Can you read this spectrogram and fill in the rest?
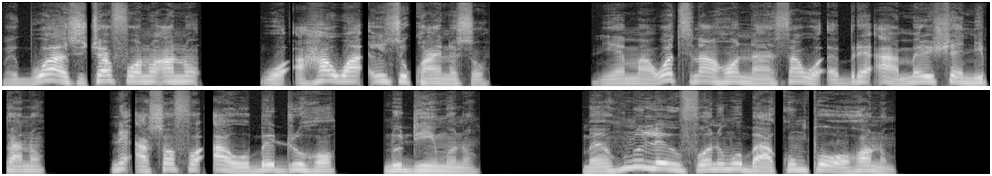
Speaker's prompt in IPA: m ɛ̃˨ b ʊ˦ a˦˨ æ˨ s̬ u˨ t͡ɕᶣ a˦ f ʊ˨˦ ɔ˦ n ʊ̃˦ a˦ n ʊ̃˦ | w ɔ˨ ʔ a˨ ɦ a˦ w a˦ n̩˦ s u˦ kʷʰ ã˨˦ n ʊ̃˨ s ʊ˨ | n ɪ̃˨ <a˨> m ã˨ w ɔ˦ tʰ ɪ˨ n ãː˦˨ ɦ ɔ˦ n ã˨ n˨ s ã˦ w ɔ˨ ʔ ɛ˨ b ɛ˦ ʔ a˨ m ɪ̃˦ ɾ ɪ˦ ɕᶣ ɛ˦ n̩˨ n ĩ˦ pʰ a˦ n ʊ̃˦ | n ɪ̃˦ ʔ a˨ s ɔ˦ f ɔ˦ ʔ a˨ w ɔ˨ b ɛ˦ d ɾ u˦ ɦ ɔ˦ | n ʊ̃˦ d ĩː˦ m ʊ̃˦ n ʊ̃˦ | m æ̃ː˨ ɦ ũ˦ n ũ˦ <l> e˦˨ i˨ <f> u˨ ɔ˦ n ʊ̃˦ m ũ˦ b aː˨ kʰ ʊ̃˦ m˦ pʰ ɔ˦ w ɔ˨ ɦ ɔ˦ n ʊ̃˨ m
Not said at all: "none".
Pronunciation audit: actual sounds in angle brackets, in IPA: ɛ˨, l, f

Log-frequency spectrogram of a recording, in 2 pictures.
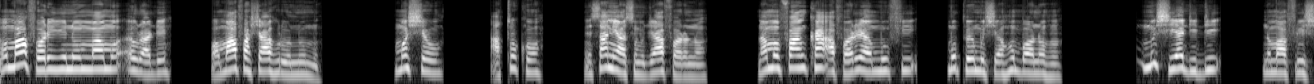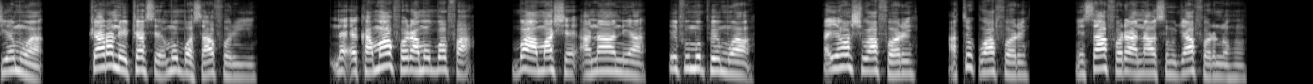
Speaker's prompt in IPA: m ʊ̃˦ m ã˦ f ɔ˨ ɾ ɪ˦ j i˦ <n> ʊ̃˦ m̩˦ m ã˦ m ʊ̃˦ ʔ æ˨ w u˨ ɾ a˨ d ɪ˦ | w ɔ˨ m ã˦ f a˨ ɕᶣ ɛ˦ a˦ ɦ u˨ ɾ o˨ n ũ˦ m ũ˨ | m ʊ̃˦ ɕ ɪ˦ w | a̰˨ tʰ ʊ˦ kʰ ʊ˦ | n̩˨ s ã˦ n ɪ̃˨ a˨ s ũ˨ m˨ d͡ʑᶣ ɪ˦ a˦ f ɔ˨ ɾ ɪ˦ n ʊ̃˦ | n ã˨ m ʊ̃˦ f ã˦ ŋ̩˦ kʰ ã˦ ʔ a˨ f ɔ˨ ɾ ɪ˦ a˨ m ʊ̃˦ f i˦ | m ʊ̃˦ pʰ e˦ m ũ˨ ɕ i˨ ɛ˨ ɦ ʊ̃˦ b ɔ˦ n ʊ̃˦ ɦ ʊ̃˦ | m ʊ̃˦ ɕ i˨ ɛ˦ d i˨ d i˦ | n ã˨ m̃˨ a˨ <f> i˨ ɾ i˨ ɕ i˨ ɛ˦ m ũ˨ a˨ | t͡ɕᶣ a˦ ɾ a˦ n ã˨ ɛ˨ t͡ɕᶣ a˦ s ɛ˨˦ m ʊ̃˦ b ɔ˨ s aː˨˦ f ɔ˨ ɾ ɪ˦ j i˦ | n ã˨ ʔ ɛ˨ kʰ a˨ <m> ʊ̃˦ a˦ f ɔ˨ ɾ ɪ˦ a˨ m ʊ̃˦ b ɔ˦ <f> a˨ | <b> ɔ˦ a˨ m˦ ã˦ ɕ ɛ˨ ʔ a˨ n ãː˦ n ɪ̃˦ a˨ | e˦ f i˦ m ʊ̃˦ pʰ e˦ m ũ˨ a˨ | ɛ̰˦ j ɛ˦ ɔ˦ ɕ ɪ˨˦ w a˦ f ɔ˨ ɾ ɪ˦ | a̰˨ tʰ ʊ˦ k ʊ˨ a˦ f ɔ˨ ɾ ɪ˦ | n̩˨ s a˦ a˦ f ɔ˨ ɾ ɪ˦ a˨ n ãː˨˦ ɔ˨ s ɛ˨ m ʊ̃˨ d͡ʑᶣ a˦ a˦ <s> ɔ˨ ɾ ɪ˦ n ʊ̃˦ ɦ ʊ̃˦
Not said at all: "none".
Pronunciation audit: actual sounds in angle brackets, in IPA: n, f, m, f, b, f

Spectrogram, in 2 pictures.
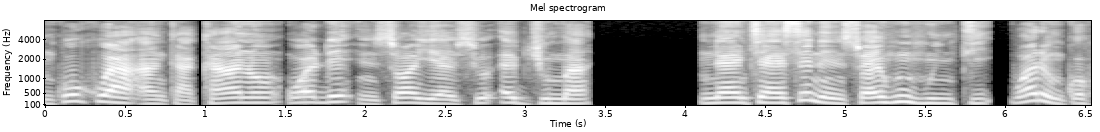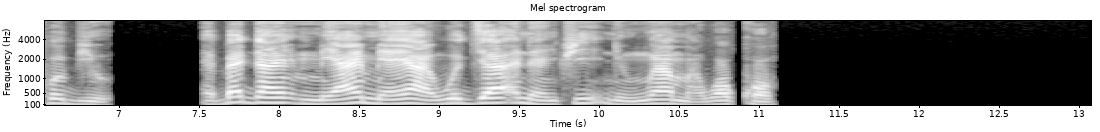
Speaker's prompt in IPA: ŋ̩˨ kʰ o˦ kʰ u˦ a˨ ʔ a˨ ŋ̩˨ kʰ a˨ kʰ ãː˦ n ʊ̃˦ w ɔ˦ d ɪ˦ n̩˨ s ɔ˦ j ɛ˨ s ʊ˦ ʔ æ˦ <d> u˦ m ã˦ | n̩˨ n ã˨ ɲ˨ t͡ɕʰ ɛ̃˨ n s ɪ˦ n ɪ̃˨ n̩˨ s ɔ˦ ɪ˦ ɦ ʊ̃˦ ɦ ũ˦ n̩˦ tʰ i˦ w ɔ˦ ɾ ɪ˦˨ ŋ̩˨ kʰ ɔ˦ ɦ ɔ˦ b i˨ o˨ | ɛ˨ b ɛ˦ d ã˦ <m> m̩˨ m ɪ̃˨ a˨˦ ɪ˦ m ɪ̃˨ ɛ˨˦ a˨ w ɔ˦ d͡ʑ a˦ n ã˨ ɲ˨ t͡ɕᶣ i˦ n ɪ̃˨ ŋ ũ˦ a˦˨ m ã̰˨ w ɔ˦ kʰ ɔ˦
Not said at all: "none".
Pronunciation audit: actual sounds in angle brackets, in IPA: d͡ʑ, n

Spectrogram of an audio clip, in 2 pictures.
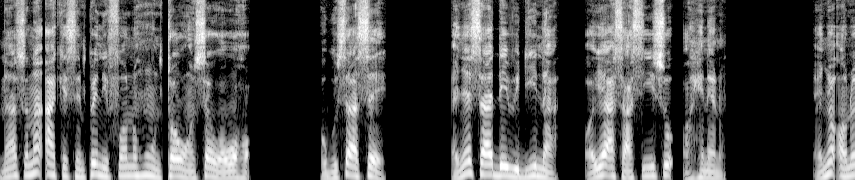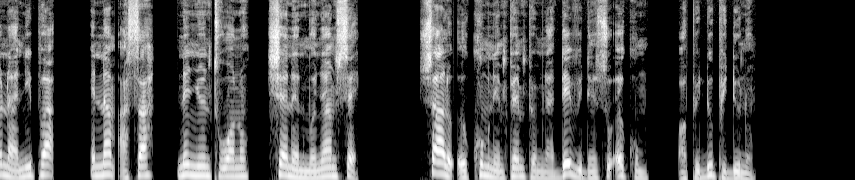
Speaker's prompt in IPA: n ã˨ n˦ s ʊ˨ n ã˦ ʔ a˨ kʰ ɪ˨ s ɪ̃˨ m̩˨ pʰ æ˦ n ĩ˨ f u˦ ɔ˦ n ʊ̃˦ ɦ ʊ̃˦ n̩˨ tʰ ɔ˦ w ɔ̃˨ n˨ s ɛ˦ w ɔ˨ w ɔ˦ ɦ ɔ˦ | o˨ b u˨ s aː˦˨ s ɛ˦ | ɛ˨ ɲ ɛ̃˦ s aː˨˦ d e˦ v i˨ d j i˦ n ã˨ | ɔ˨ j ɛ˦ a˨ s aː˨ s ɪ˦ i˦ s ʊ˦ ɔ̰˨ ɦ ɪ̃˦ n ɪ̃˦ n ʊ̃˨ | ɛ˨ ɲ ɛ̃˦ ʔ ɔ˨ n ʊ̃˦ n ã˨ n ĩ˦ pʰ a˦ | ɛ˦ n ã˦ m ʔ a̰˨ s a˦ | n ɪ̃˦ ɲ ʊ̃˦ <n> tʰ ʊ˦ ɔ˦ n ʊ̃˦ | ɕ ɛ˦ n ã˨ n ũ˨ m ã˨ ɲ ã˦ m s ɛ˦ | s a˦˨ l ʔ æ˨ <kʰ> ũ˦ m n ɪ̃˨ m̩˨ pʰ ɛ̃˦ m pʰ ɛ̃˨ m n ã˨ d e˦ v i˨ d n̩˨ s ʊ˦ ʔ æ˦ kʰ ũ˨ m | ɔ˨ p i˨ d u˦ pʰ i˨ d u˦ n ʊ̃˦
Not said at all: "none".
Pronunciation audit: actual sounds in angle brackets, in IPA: n, kʰ

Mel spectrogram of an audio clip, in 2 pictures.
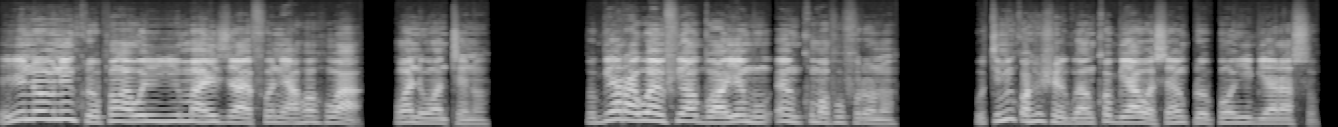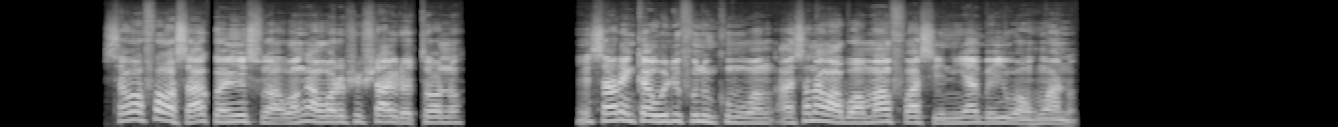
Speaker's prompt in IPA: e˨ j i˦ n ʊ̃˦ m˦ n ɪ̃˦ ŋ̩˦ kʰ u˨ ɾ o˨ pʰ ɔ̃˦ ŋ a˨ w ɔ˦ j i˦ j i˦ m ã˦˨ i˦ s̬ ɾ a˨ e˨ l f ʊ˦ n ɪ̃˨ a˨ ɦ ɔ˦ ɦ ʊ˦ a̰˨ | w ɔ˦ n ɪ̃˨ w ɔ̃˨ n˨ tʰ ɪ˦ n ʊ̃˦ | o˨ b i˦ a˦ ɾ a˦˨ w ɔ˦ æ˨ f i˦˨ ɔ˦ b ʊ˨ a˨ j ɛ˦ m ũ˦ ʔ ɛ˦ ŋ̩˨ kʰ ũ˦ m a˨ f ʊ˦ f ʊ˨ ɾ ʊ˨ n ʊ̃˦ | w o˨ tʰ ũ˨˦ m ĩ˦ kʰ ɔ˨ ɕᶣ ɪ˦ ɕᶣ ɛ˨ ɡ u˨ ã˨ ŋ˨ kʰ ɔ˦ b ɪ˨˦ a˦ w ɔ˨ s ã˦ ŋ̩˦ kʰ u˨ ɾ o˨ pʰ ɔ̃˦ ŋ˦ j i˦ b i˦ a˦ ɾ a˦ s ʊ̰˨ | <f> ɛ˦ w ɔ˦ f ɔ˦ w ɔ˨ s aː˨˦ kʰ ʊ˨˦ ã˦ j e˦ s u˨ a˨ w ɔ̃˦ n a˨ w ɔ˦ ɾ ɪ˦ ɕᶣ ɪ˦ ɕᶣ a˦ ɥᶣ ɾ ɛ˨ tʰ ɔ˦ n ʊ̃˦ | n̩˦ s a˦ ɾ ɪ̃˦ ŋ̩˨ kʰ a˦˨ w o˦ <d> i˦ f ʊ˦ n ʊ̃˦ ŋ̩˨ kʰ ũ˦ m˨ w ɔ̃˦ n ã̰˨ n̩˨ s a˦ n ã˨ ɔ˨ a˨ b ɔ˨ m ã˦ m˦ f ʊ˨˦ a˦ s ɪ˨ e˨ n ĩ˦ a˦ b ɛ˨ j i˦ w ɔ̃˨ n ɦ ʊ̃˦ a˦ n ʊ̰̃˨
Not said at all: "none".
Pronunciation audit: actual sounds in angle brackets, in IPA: s, d

